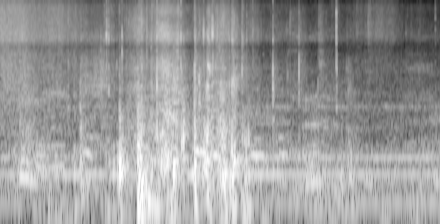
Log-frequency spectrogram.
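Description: Groceries being handled in a small room: a cardboard box and bags of food are moved and set down, with a series of short knocks and rustles that are busiest in the middle.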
